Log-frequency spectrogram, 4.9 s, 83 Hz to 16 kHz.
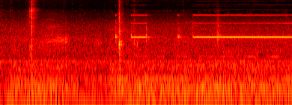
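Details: Sharp 4T-C42DK1I smart TV that shows only the red indicator and won't turn on. After the USB regulator ICs were removed, the meter gives a steady, unbroken beep across a power-rail capacitor, so that rail is still shorted.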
